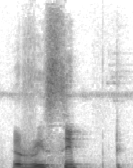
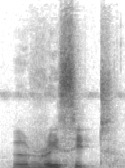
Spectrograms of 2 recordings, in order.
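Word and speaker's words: receipt: है रशीद का इंग्लिश तो इसको हम रिसिप्ट पढ़ लेते हैं लेकिन यह गलत होता है यह जो पी होता है वह साइलेंट होता है सो इसे हमें पढ़ना है रिसेट not respect थिस ए रिसिप्ट दिस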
